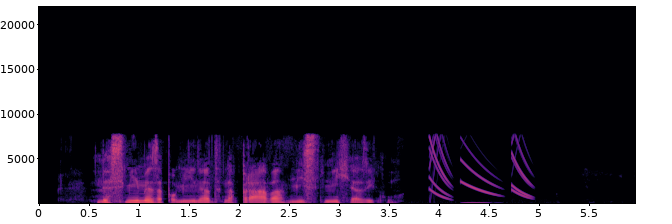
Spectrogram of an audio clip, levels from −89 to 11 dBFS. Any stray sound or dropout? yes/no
yes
